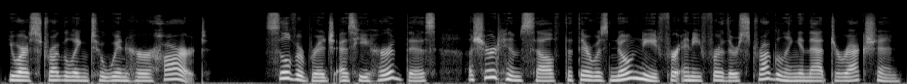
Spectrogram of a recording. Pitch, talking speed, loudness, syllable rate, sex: 195 Hz, 170 wpm, -17 LUFS, 4.9 syllables/s, female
